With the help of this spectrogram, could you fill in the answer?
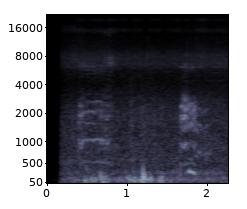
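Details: Black domestic cat chittering at its owner indoors: short, breathy, clipped chirps and stuttering bursts over about two seconds, with a brief higher squeak near the end; a person speaks softly to it afterwards.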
